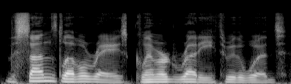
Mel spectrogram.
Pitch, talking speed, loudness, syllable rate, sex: 115 Hz, 185 wpm, -15 LUFS, 4.6 syllables/s, male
